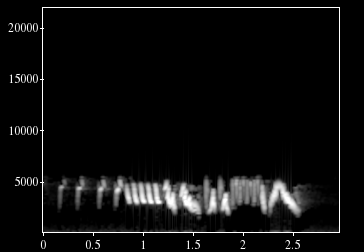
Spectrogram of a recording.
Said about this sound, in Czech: Pěnku obecnou poznáme velmi snadno podle dvou nápadných světlých pásků na křídlech a také podle bílého olemu ocasních per.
